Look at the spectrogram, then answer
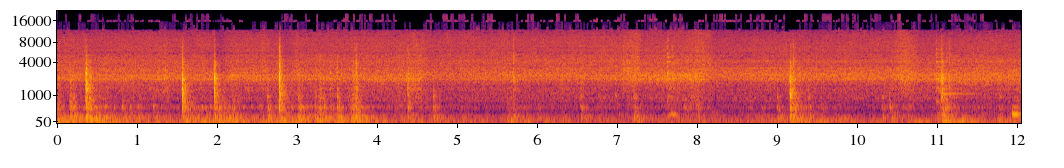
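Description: Pork sausage sizzles steadily in a pan while being stirred and flipped, a constant frying hiss broken by a few sharp spatula scrapes and clicks close by, with no talking.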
